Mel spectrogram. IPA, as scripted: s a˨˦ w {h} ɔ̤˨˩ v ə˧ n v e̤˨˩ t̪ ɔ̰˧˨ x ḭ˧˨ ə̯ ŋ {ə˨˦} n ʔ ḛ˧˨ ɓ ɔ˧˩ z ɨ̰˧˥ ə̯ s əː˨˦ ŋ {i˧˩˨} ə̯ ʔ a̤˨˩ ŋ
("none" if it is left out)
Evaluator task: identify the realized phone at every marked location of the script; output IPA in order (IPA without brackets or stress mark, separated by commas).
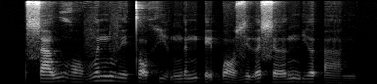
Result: ɣ, ə˨˦, i˧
